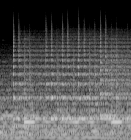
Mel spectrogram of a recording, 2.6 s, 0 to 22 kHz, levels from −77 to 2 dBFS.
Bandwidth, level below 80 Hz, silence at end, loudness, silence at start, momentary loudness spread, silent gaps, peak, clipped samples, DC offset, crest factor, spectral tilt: 14 kHz; -34 dBFS; 0 s; -17 LUFS; 0 s; 2 LU; none; -2 dBFS; under 0.1%; under 0.1%; 16 dB; -4.5 dB/octave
